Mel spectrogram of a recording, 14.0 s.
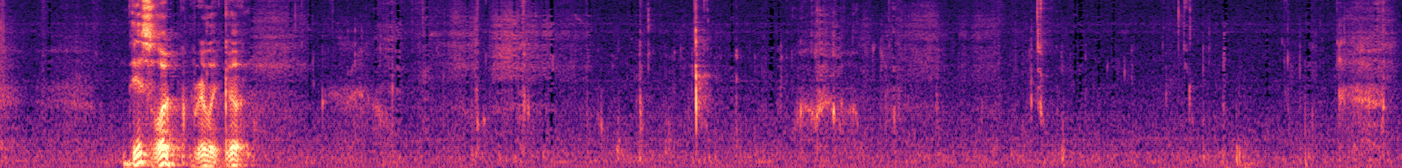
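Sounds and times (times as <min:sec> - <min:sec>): wet chewing clicks and smacks: 0:02.9 - 0:14.0.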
